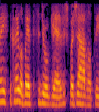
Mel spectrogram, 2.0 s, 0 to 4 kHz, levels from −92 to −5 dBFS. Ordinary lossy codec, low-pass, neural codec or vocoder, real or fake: AAC, 16 kbps; 3.6 kHz; codec, 16 kHz in and 24 kHz out, 0.6 kbps, FocalCodec, streaming, 4096 codes; fake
